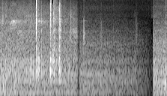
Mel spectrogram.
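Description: Faint outdoor background noise with a cluster of three or four short clicks a little after half a second in, then the sound fades away to silence.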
